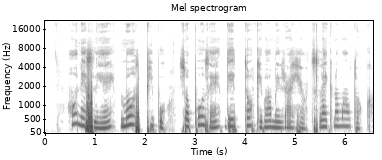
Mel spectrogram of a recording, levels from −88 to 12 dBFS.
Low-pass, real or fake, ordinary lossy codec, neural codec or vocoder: none; real; none; none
